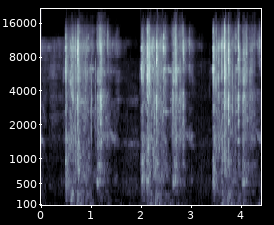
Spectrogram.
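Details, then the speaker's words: Coleman PowerMate 3000 generator, 5.5 hp Tecumseh engine, fresh gasoline, primer possibly not working: three pull-start cranking bursts with long gaps, never catching. Cranks but will not start; owner suspects no spark. "The generator is on. It just doesn't want to start."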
